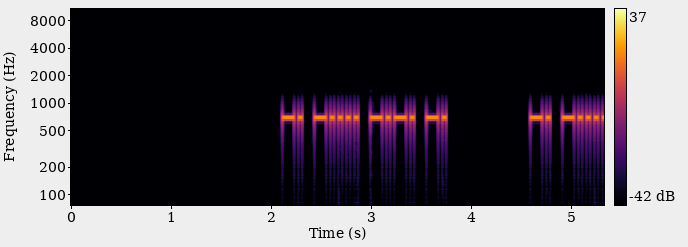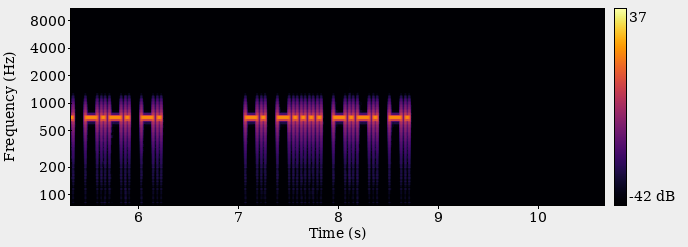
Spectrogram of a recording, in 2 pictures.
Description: Morse code, heard as a keyed tone, about 31 wpm, 700 Hz. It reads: N6CN N6CN N6CN
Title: USA Call Signs - 4 Characters - Repeated 3x - 30wpm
